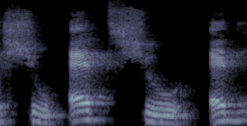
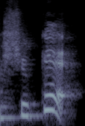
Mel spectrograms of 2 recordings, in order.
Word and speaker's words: Chouquette: People say Chouette, like they just can't. And it, so Chouquette is a French pastry.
